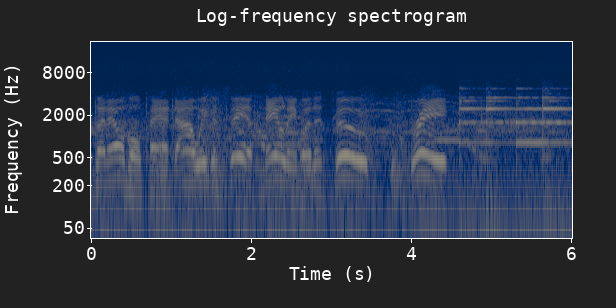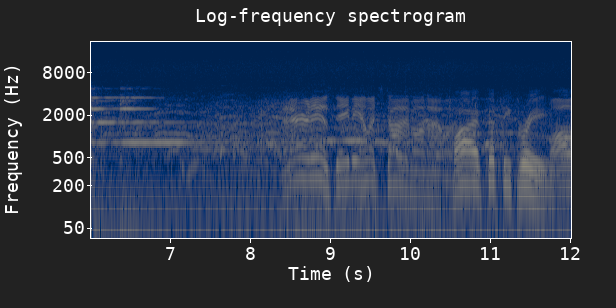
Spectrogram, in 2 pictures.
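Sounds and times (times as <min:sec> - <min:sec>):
ring bell struck rapidly: 0:04.5 - 0:07.2.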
